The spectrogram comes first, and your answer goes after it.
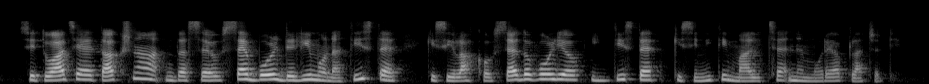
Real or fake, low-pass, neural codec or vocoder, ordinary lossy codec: fake; none; codec, 16 kHz, about 1 kbps, DyCAST, with the encoder's durations; none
